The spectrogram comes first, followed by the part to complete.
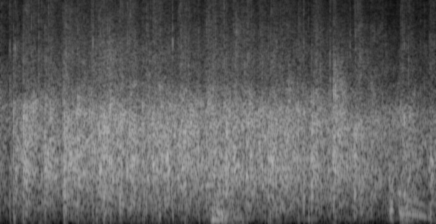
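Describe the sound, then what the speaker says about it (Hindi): Studio audience applause on a Pakistani comedy talk show, loud and sustained throughout with dense clapping and no speech over it. "बहुत सारी तालियां।"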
